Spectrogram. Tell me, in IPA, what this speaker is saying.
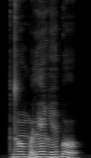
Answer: d ũː m ṵ lʲ ẽ ʎ i ɓ u

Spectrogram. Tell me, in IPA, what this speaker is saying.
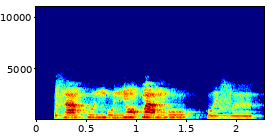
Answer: z ã˦ kʷ i˦ ŋ u˧ ɲ ɔ̃˦ ɓ ã˦ ŋ u˦ | kʷ i˧ v ɨ˧

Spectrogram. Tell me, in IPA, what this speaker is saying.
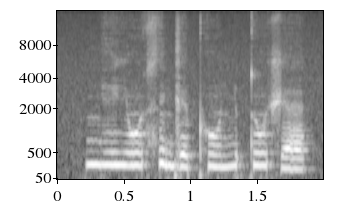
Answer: ɲ i˨ j ũ˨ sʰ ĩ˦˨ ɡ e˨ pʰ ũ˨ ɲ ʊ˦ ʔ t ũ˦ ʃ ɛ˨

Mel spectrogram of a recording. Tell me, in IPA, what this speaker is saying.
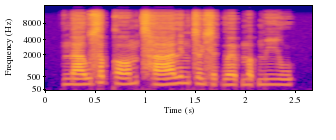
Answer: n̪ aː˨˧ w s ɐ˥ p̚ k ɔː˨˥ m t͡sʰ aː˨˥ l ɪ˥ ŋ t͡s ɵ˧ ɥ s ɵ˨ t̚ w œː˨ p̚ m ɐ˧ p̚ m iː˨ w

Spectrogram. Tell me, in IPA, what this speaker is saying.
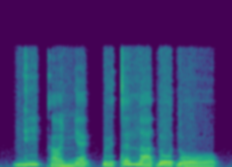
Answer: ɡ iː˦ k ã˨ ɲ ɛ˧ k͡p ɨ˧ t ə˦ n a˧ ɗ o˦ ɗ oː˨

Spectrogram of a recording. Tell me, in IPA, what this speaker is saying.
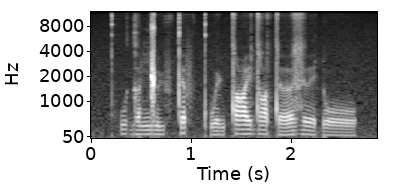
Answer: kʷʰ ɛ ɡ ɜ ŋ͡ǁ y f t̪ ɛ f kʷʼ e ɳ t ɑ e̯ d ɑ t ɜ z ɘ e̯ ɗ o

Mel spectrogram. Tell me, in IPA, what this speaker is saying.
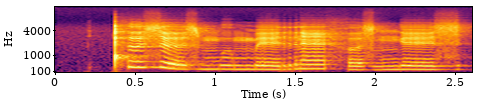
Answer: ǃʰ ə˦ z ɜ˨ z m ʊ˨ m ɛ˨ r æ̃˦ h ʌ˨ z ŋ ɛ˦ z

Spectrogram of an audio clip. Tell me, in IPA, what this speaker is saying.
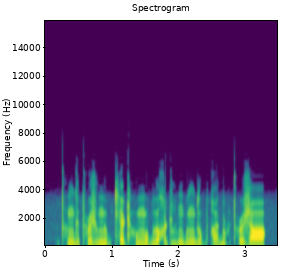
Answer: t̪ʰ ə˨ ŋ ɡ ɛ̤˦ t̪ʰ ə˞˦ ʒ o̤˨ n̪ ɯː˨ b cʰ ɛː˦ ʈ h u˦ m o˦ ɓ ɯː˨ χ ɯ˨ ʈ ʎ ṳ˦ ŋ ɓ ə˦ ŋ d o˦˨ b q ɛ̤˦˨ ɠ u˦ ʈ t̪ʰ ə˞˨ ʒ ɑ˦

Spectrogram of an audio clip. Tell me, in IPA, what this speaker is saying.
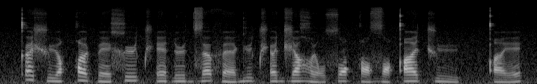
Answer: kʼ ə˦˨ ʃ y˨˩˦ q y˦˨ p e˨˩˦ x ʉ˦˥ t͡ʃʼ e˦˨ ɗ ʉ˦˨ d͡z ə˦˥ f ɛ˨˩˦ ɡ y˦˥ t͡ʃʼ ə˦˥ d͡ʒ ə˦˥ ʁ ʉ˨˩˦ sˤ ʉ˦˥ q ə˨˩˦ zˤ ə˨˩˦ qʼ ɛ˦˥ t͡ʃ y˦˨ | qʼ e˨˩˦

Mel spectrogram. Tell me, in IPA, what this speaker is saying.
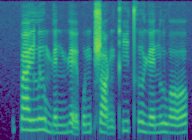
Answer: p a˥ ɪ̯ l ɤ˥˩ m ɥ ɛ˩ n m ɥ ɛ̰˨˩ p ɤ˦ ŋ ʈ͡ʂ ɑ̰˨˩ ŋ t̪ʰ i˥˧ t̪ʰ ɤ˥˩ ɥ ɛ˧˥ n l w ɔ˧˥

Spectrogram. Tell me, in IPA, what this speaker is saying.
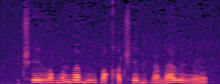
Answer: t͡ʃʰ e r ɒ ɡʷ ẽ ɡʷ æ b w i ɓ o qʰ i t͡ʃʰ e b i ɠ æ̃ b æ v e r ẽ

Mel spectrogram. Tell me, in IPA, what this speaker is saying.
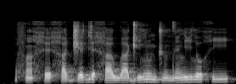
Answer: f ã˨ h ɛ˨ h a˨ d͡ʒ ɛ˨˦ ɡ ɛ˧ h a˨ w a˨ ɡ i˨˦ l ũ˦˨ d͡ʒ ũ˨ d ɛ̃˨˦ l i˦ l o˦ h i˦

